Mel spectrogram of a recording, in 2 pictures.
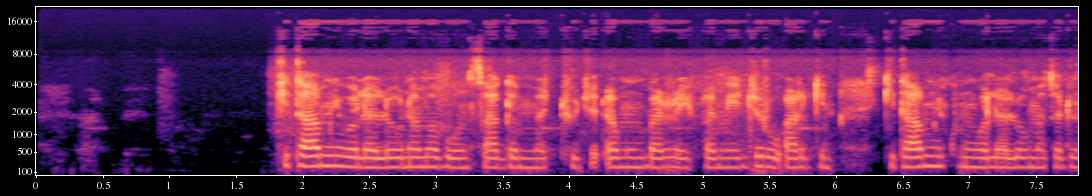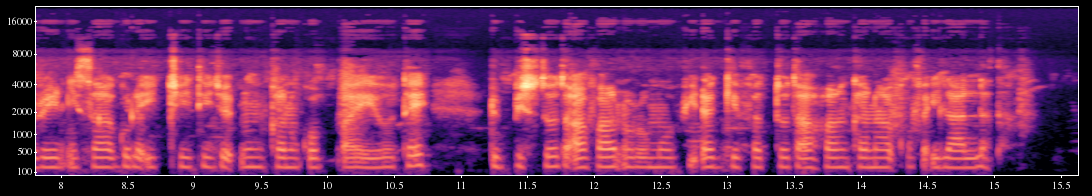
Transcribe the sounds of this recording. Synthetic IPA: kɪt̪aːbnɪwɐlɐlo̞ːnɐmɐbo̞ːnsaːɡɐmːɐt͡ʃːuːd͡ʒɛᶑɐmuːnbɐrːe̞ːfːɐme̞ːd͡ʒɪɾʊʔɐɾɡɪnɐkɪt̪aːbnɪkʊnwɐlɐlo̞ːmɐt̪ɐd̪ʊɾe̞ːnʔɪsaːɡɔlɐɪt͡ʃʼːiːt̪id͡ʒɛᶑuːŋkɐŋkʼɔpʼːaːʔɛjo̞ːt̪ɐʔɛd̪̥ʊbːɪst̪o̞ːt̪ɐ̰ʔɐfaːnɔɾɔmo̞ːfɪᶑɐɡːe̞ːfːɐt̪ːoːt̪ɐːfaːŋkɐnaːkʼɔfɐʔɪlaːlːɐt̪ɐ̥

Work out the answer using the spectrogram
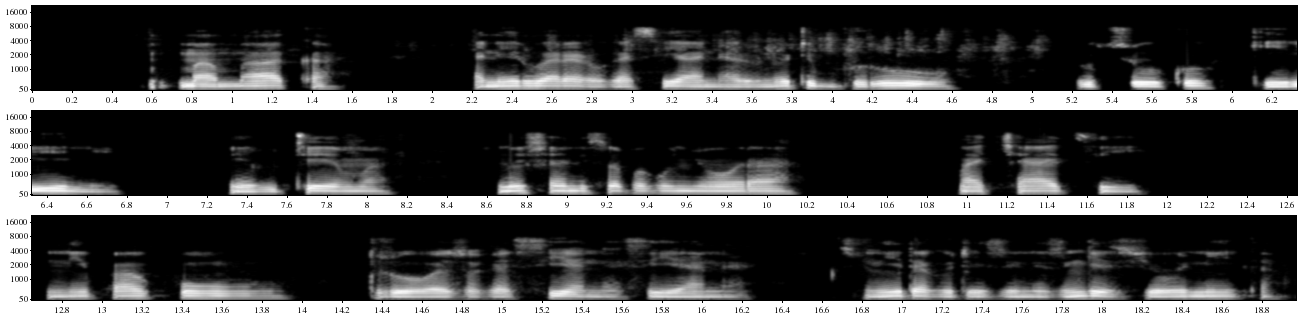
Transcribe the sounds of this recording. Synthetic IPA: mamakaː | ne̞ruʋaɾarwakasijanarino̞tibʱuɾuurut͡sukuɡ̥ʱirini | ne̞rutʰe̞ma | rino̞ʃandiswapakuɲo̞ɾa | mat͡ʃat͡si | ne̞paku | dʱoro̞ʋaʐakasijanasijana | ʐ̥ino̞itakutiʐin̤uʐiŋɡe̞ʐio̞ne̞ːka

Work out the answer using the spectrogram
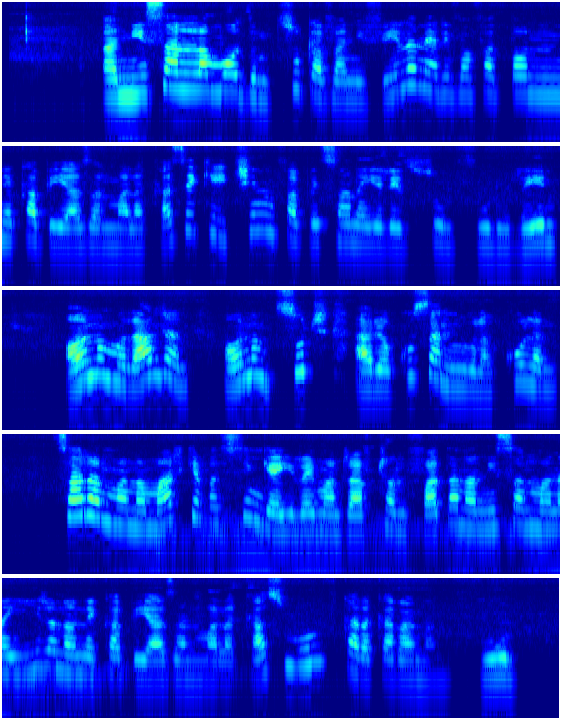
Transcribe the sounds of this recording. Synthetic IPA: anisanilamod̪imit͡sukavanivelanaɾefəfat̪onanakabeazanimalaɡ̥asekʲeiʈ͡ʂininifapesanəiɾensuluv̥ulureni̥ | awnumiraɳɖ͡ʐanə | awnumit͡suʈ͡ʂaɾewkusaniulakulanə | t͡saɾanimanamaɾikʲefasiŋɡʲaiɾajmaɳɖ͡ʐavi̥ʈ͡ʂaniv̥at̪ananisanimanaiɾananakabeazanimalaɡasimunufḁkaɾakaɾananivulu̥

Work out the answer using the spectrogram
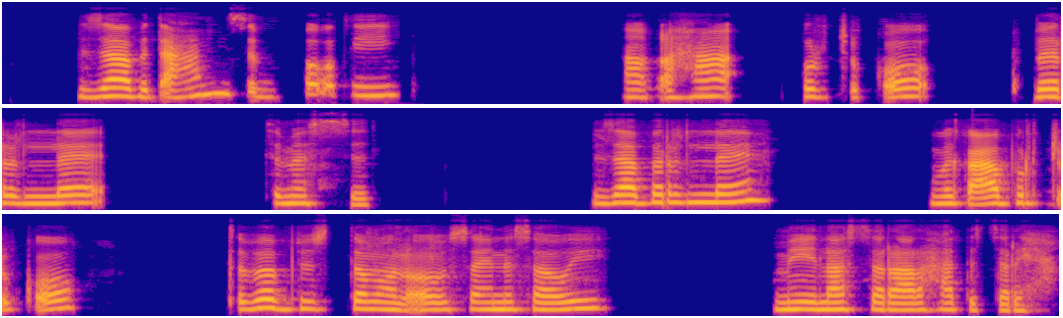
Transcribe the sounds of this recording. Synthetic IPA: ʔɨzabɨt̪ʼaʕmisʼɨbɨχʼt̪ʰi | ʔaqʼɐħa | b̥uɾt͡ʃʼɪkʼːo̞ | bɨɾɨlːɐ | t̪ʰɨmɐsɨl | ʔɨzabɨɾɨlɐ | wɔjkʰaʔabuɾt͡ʃʼɪkʼːo̞ | t̪ʼɨβɐbɨzɨt̪ʰɐmɐlʔosajnɐsawi | melasɐɾaɾħat̪ʰɐsɐɾiħḁ

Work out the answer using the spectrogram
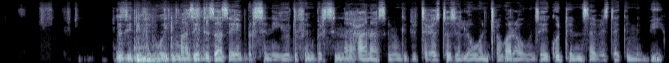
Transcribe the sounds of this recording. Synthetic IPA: ʔɨzid̪ɨfɨnwɔjd̪ɨmːazɐjt̪ʰɐt͡sʼat͡sʼɐjɛbɨɾsɨnɨjːud̪ɨfɨnbɨɾsɨnːajʕanat͡sʼɨmɨɡɨβɨt̪ʰɨħɨzɨt̪ʰozɐlːɐwont͡ʃʼɐɡʷʼa̰ɾawʊnzɐjɡʰod̪ʼɨnɨsʼɐβzɨt̪ʰɐkʼːɨmːɨd̪̚biɨ̰jːu

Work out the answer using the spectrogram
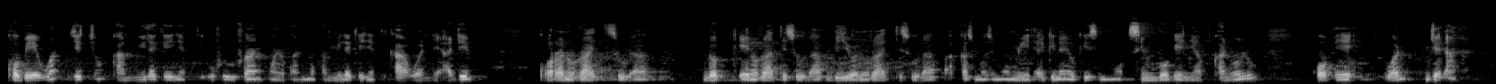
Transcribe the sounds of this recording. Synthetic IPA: kʰɔbe̞ːwːɐnd͡ʒɛt͡ʃːuːŋkɐmːiːlɐke̞ːɲːɐt̪ːɪʊfuːfaːnwɐɔkaːnɪmːoːkɐmːiːlɐke̞ːɲːɐt̪ːɪ̥kaːwːɐnːeːʔɐ̰d̪eːm | kʼɔ̰ɾːɐnʊraːɪt̪ːɪ̥suːᶑaːf | lɔkʼːe̞ːnʊraːt̪ːɪsuːᶑaːfbɪjːoːnʊraːɪt̪ːɪsuːᶑaːfɐkːɐsʊmɐsɪmːo̞ːmiːᶑɐɡɪnɐjo̞ːkiːsɪmːo̞ːsɪmbo̞ːkeːɲːaːfkɐnolu | kɔbe̞ːwɐnd͡ʒɛᶑɐmɐ̥

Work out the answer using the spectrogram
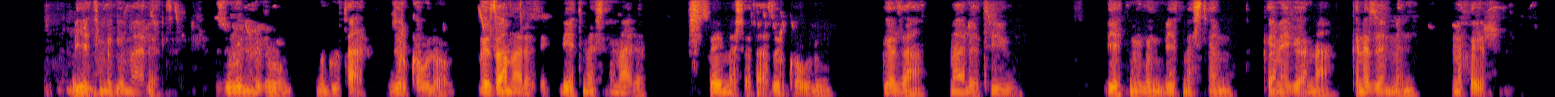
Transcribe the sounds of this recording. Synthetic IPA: be̞t̪mɨɡbmalɐt̪ | zɨβɨlːɨʕu | mɨɡbɨt̪ʰa̰t̪̚ | zɨɾɨkʰːɐβlo̞̰ | ɡɐzamalət̪ʰɨjbe̞t̪mɐst̪ʰəmalɐt̪̚ | sɨ̥sʼɐmɐst̪ʰət̪ʰa̰t̪zɨɾɨkʰːə̰βlu | ɡ̥ɐza̰ | malɐt̪ʰɨjːu | be̞t̪mɨɡɨnbe̞t̪mɐst̪ʰɐn | kʰɐmɐjɡɐ̰ɾnakʰɨnɐzɐmːɨnː | ɨxɨɨ̰l

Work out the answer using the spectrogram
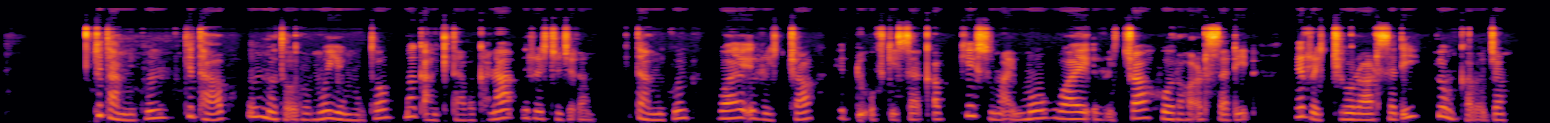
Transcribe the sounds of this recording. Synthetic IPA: kɪt̪aːbnɪkʊŋkɪt̪aːbɐuːmːɐt̪ɐɔɾɔmo̞ːjɐmuːt̪omɐkʼaːŋkɪ̥t̪aːbɐkʰɐnaːɪrːɪt͡ʃːɐd͡ʒɛᶑɐm | kɪ̥t̪aːbnɪkʊn | waːjeːɪrːɪt͡ʃːaː | hɛd̪ːṵːʔɔfke̞ːsːaːkʼɐbɐke̞ːsːʊma̰ːɪ̰mːo̞ːwaːjeːʔɪrːɪt͡ʃːaːhɔɾaːɐ̰ɾsɐd̪iːᶑɐ̥ | ʔɪrːɪt͡ʃːɪhɔɾaːɐɾsɐd̪iːjoːŋkɐbɐ̰d͡ʒɐmɐ

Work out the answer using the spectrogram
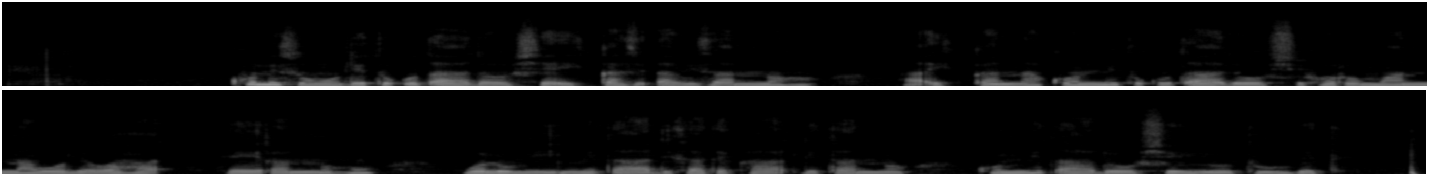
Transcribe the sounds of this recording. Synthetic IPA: kʰʊnɪsʊmʊd̪ɪt̪ʊkʼʊt̪ʼaːd̪oːʃːɛɪkːɐs̬ɪt̪ʼɐwɪsɐnːɔ | hɐ̰ʔɪkːɐnːɐkɔnːɪt̪ʊkʼʊt̪ʼaːd̪oːʃːɪhɔɾɔmɐnːɐwɔlɛwɐɦɐ | heːɾɐnːɔɦʊ | wɔlʊwiːnːɪt̪ʼa̰ːd̪ɪsɐt̪ɛkaːʔlɪt̪ɐnːɔ | kʊnːɪt̪ʼaːd̪oːʃːɪjoːt̪uːbɛt̪ɛ̥

